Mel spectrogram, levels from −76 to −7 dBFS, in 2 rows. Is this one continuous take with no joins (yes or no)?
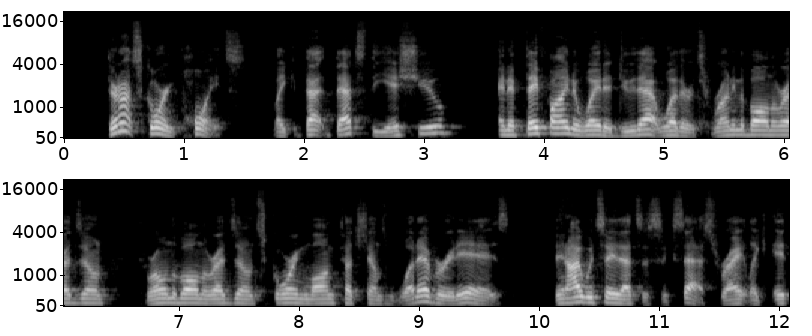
yes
